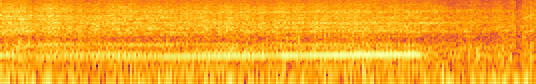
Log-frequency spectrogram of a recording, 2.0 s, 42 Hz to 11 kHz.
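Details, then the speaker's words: Royal Enfield Super Meteor 650 parallel twin with six-speed transmission, riding on highway at 60–65 mph: smooth even low drone, pitch climbing with throttle, slight transmission gear whine, no knocks or rattles; distinctive non-V-twin sound, normal healthy running. "but it sounds good it's not a v twin Rumble like you get from a Harley or an Indian but it has a sound of a it own and it's nice"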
